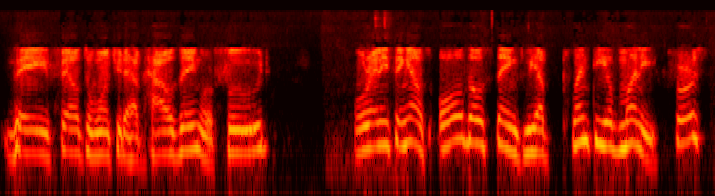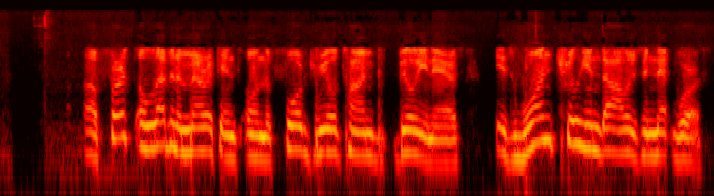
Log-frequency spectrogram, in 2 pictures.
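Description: Male caller, thin clipped phone-line sound, rambling, rather high voice, dry. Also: normal speed, no room sound. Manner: rambling and urging listeners to act. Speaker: radio call-in caller. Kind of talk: phone-in activism.

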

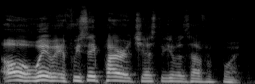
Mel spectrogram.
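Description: Man, slightly high voice, lively, teasing, laughs often, casual podcast banter. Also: fast talker. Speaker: podcast co-host. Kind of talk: casual chat, game show banter.

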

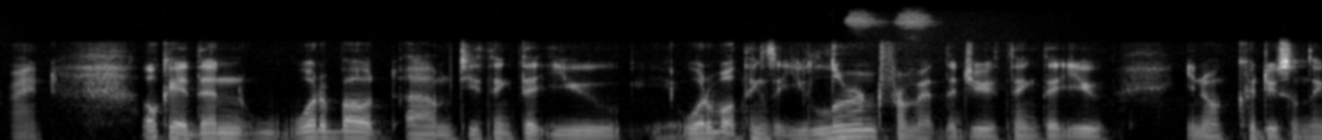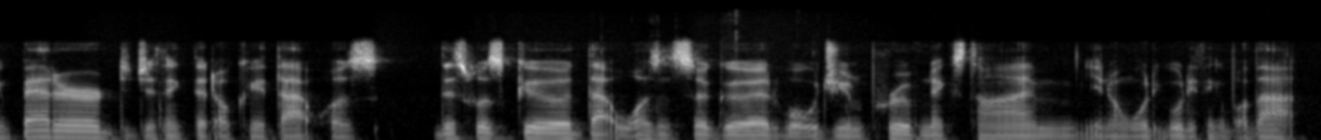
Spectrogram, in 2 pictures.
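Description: Casting: low male podcast co-host, rambling casual talk, dry dull-sounding recording. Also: expressive, brisk, a little mellow, dry recording. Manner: rambling, many fillers and restarts. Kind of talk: casual chat.

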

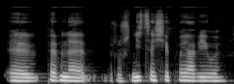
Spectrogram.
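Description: A woman's voice: on the low side, monotone, measured pace, warm tone, clean tone. A woman interpreting a sermon phrase by phrase, in a plain manner with small hesitations.

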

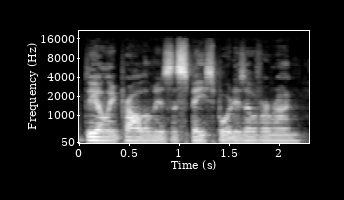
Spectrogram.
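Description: A protective father figure and soldier, speaking softly and reassuringly, in a man's fairly low, plain voice. He sounds steady and grateful, not acted up. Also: fast. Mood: gentle. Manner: gentle, reassuring.

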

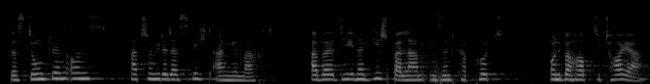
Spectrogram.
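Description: A woman reading her own literary prose aloud at a reading, with a dry, deadpan delivery. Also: on the high side. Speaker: author reading her text. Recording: echoey hall.

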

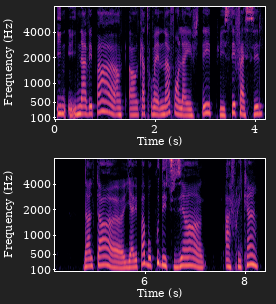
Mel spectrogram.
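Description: A woman in her forties from Niger, with a Quebec French accent, telling her life story in a relaxed interview, full of hesitations and laughter. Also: medium pitch, moderate pace, no room sound, clean studio sound. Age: 40s. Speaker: guest. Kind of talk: casual conversational interview.

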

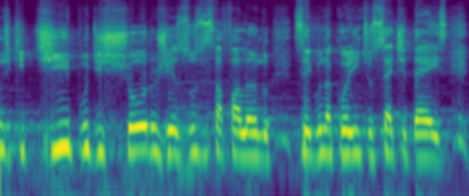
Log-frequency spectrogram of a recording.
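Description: Male pastor, fairly high voice, fervent sermon delivery that drops to a hush and rises into sung pleas, long church reverb, faint music under. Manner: impassioned, swinging from hushed to raised, half-sung pleas. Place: church hall.

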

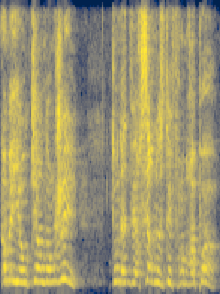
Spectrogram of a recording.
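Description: A woman reads a blustering, cowardly French friend of the husband. The voice is very high, and the words trip over one another in stammers. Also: fast, darkish tone. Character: blustering male friend, hot-tempered but cowardly.

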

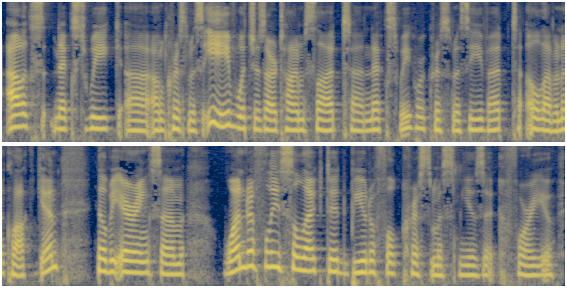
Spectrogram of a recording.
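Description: A woman with a fairly low, smooth voice hosts a radio health talk show. Still nasal from the tail end of a cold, she comes across as warm, chatty, upbeat and welcoming.

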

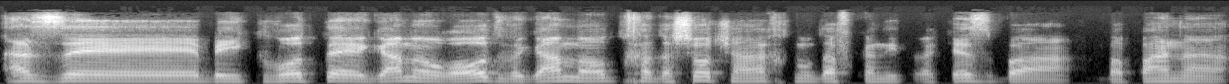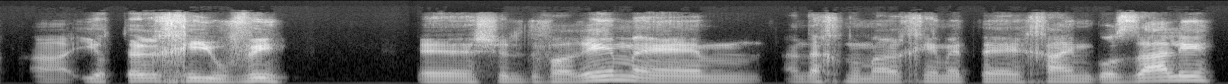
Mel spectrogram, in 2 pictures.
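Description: Halting man hosting a podcast. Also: medium pitch, no room sound, studio quality. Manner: relaxed, halting, lots of filler sounds. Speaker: podcast host. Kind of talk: casual podcast chat.

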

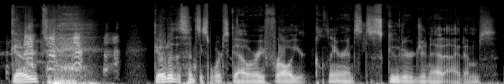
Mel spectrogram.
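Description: A man's voice: low voice, sing-song, moderate pace, vocal fry, very noisy. A man hosting a casual sports podcast, joking and swearing freely. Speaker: podcast host. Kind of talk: casual chat.

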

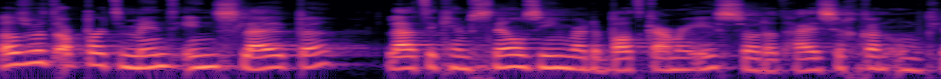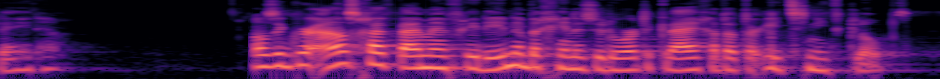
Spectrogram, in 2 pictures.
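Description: Woman narrator, erotic audio story, calm reading, mid-pitched voice. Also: fairly quick.

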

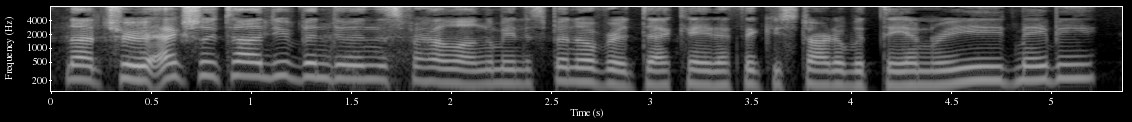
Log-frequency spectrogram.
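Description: A woman's voice: medium pitch, darkish tone, smooth, dry recording. A woman hosting a radio show, chatting and teasing her guest. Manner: teasing, quick to laugh. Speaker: radio host. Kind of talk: casual radio interview. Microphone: studio microphone.

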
